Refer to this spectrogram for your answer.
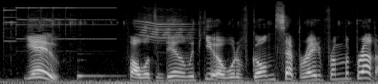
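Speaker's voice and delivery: high, put-on fairy voice in an English accent. Solo game playthrough, the player voicing the fairy character: English-accent fairy voice. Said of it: "and [name]'s going to be the one with the English accent. / a helpless little girl is asking you, / I want to do the English accent".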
